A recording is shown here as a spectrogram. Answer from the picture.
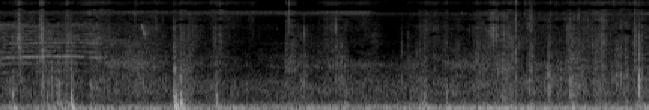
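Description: A young Clydesdale foal's hooves thudding on sandy ground as it trots around, with one louder thump about a second in.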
